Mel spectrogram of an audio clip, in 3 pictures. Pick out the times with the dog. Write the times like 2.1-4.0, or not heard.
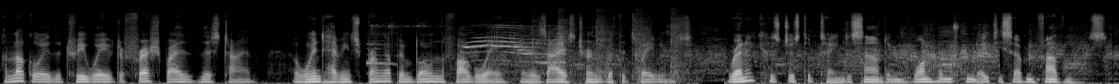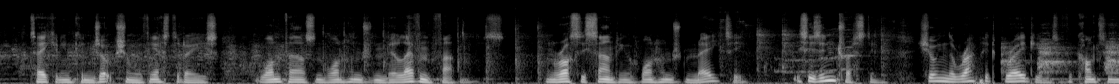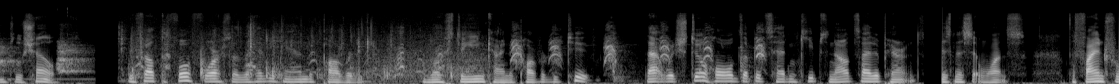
20.9-30.1.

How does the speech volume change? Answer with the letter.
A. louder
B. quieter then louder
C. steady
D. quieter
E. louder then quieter
C.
